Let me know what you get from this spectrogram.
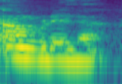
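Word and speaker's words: umbrella: ইউ ইউ হচ্ছে না এখানে ইউ এর উচ্চারণটা ইউ হচ্ছে না আ হচ্ছে আমব্রেলা সেজন্য এটা আগে আমব্রেলা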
